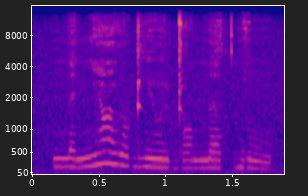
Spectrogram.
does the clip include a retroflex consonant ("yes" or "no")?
yes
